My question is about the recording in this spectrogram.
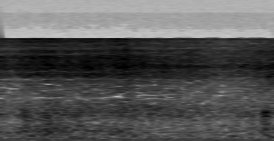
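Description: Rush of air and fabric as a paraglider wing is pulled up and fills overhead during a launch run, swelling at the start and slowly dying away, with wind on the microphone.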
